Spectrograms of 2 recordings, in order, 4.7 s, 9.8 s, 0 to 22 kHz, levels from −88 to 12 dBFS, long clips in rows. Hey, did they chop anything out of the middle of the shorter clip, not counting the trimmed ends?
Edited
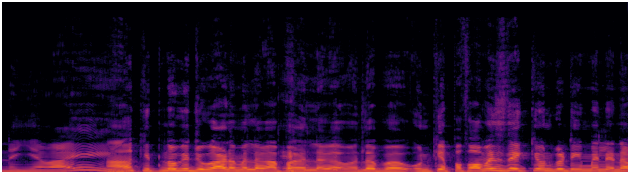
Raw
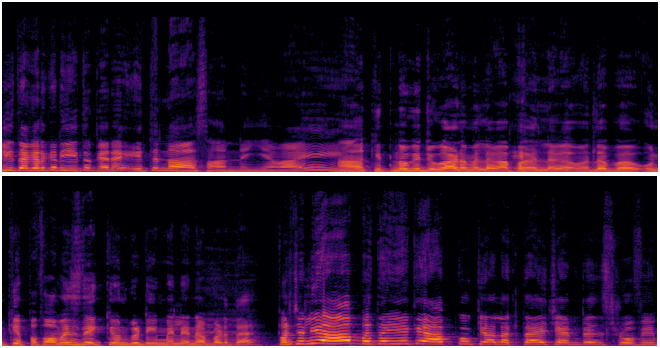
no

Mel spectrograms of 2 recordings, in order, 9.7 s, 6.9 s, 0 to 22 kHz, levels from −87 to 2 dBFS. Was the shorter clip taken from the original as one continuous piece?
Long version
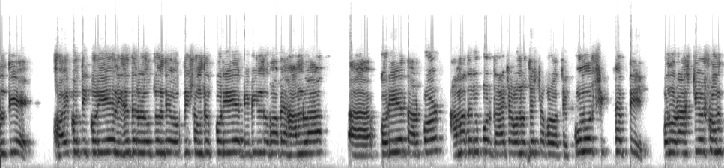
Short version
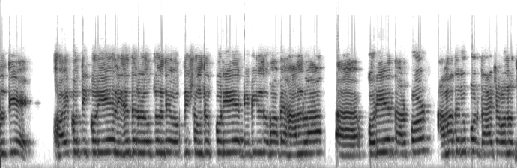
no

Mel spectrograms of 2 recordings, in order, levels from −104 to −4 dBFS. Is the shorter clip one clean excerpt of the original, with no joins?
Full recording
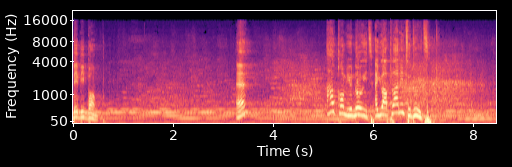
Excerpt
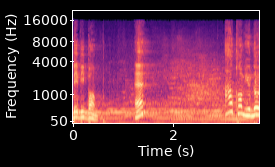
no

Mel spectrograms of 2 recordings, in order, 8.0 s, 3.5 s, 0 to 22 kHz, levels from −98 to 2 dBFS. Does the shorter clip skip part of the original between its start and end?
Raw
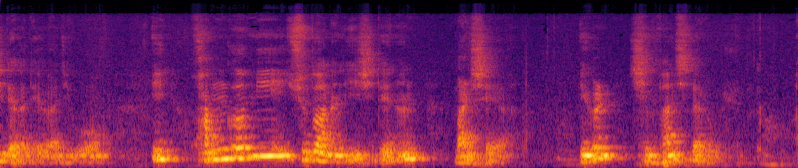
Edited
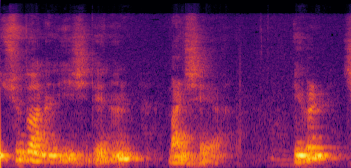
no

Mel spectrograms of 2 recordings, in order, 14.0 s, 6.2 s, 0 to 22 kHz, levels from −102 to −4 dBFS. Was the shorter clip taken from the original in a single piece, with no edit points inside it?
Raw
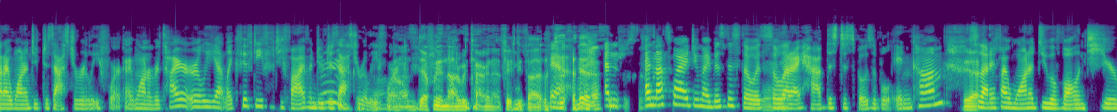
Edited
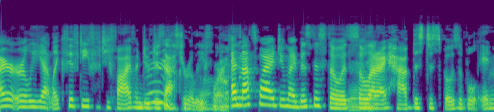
no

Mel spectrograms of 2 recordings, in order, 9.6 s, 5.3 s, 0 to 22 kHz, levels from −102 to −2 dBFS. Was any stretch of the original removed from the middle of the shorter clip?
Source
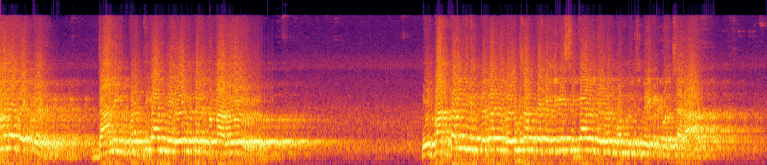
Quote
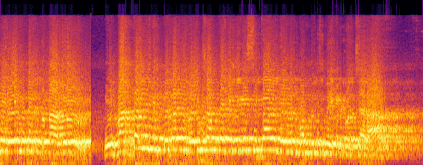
yes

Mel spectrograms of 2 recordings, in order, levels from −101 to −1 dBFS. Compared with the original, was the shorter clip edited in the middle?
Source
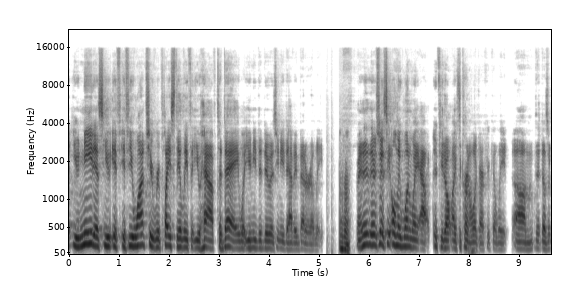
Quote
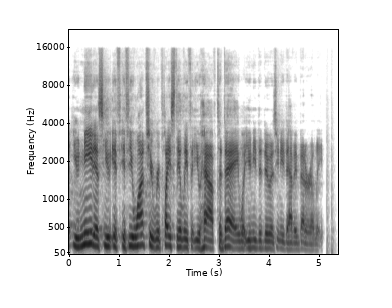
no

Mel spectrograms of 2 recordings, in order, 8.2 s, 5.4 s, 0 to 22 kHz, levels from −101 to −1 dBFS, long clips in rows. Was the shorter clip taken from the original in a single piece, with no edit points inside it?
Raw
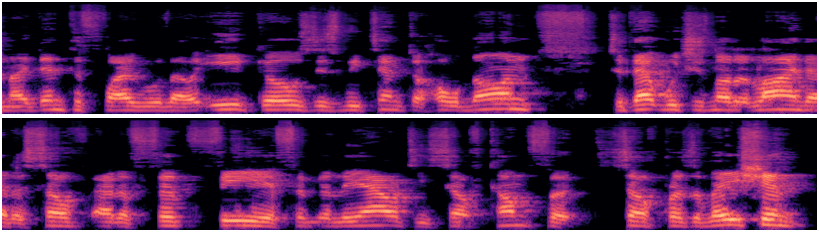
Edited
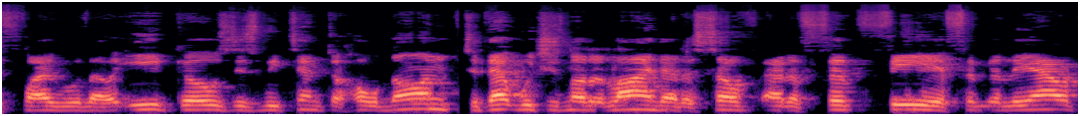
no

